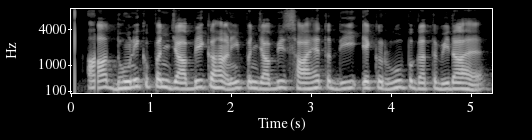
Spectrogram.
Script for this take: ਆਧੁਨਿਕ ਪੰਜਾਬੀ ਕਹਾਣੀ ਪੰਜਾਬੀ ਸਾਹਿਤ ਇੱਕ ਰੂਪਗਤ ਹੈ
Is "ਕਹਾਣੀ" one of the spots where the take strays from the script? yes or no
no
